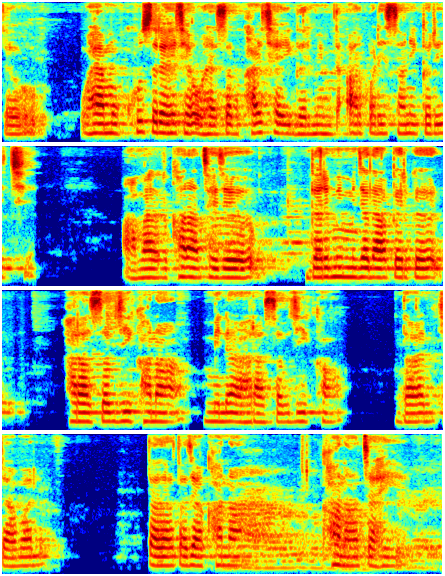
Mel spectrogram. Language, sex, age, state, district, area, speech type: Maithili, female, 45-60, Bihar, Begusarai, rural, spontaneous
